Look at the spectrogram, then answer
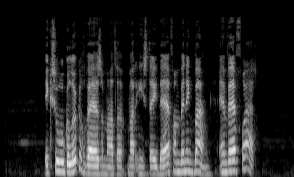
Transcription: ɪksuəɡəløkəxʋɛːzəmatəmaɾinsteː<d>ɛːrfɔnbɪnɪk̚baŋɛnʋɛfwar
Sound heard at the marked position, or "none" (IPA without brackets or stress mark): d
